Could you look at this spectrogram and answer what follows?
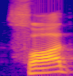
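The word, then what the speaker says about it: ص: আচ্ছা, সদ এবং সিনের মধ্যেও একটা মিল রয়েছে। সদ এবং সিন, সদের উচ্চারণ করার সময় মুখটি একটু গুল, ঠোঁট একটু গুল করতে হয়। সিন আদায় করতে তা করতে হয় না।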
